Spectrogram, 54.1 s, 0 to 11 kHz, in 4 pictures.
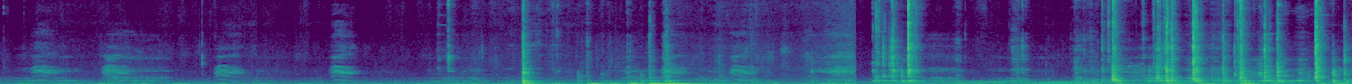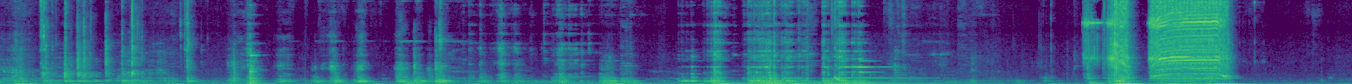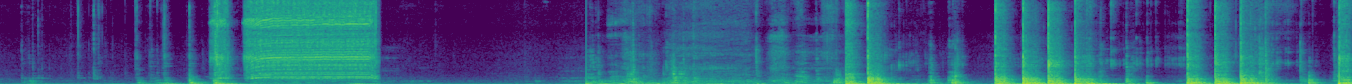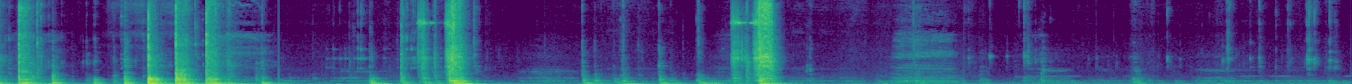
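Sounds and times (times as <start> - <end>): small power drill whirring: 24.4 - 26.0, 29.2 - 30.9, 44.8 - 45.2, 47.9 - 48.4.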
